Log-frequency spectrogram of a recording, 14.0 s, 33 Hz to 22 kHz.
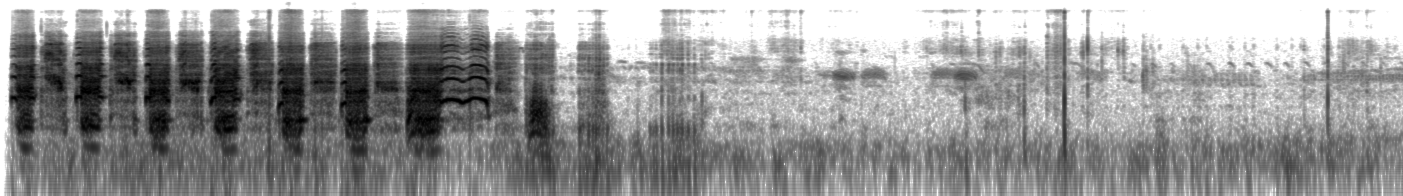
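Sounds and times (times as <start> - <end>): donkey braying: 0.1 - 6.1.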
